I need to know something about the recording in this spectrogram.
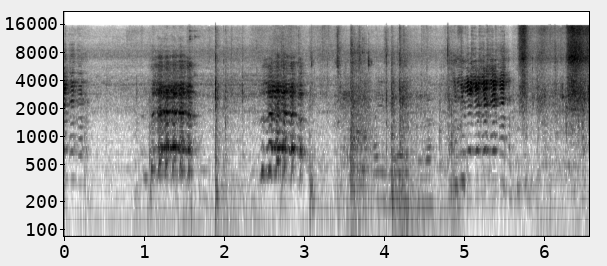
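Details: Pregnant goats kept on a backyard farm bleat at feeding time: three wavering, nasal bleats about a second and a half apart, mixed with a man talking and faint background music.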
